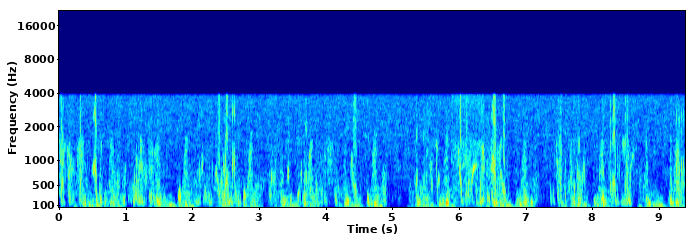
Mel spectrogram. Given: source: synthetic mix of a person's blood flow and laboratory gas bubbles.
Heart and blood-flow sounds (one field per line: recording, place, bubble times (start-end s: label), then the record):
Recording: Doppler ultrasound of blood flow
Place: precordium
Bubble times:
0.00-0.44 s: bubbles
0.48-0.68 s: bubbles
0.78-1.62 s: bubbles
2.01-2.75 s: bubbles
3.15-3.27 s: bubbles
3.40-3.52 s: bubbles
3.56-3.75 s: bubbles
3.85-4.21 s: bubbles
4.38-4.55 s: bubbles
4.75-4.94 s: bubbles
5.35-5.75 s: bubbles
5.89-6.77 s: bubbles
7.04-7.19 s: bubbles
7.35-7.64 s: bubbles
7.70-7.92 s: bubbles
8.11-8.64 s: bubbles
9.15-9.39 s: bubbles
From the record:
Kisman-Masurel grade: 342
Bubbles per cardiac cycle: rolling drumbeat, 9 or more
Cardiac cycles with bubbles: 100%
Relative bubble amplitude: moderate (0.250 to 0.450)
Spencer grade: 3 (all of the cardiac periods contain showers or single bubble signals, but not dominating or overriding the cardiac motion signals)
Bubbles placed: only in the low amplitude regions of the cardiac cycle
